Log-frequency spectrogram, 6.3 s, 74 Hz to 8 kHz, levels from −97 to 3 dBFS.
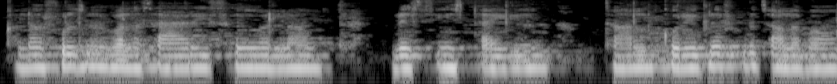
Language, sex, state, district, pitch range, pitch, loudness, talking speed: Telugu, female, Telangana, Karimnagar, 180-190 Hz, 185 Hz, -25 LUFS, 115 wpm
